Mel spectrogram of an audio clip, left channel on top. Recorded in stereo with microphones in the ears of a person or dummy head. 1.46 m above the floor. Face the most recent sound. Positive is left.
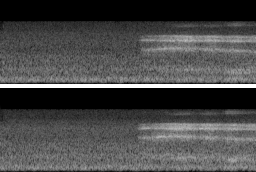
turn(degrees=-85)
